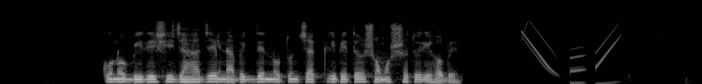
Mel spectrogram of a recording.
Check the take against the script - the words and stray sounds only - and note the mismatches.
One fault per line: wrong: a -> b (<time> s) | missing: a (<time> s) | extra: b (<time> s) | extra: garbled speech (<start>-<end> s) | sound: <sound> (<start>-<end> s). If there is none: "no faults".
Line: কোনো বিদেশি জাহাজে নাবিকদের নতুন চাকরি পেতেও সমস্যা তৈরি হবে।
sound: chirp (5.2-6.2 s)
